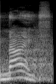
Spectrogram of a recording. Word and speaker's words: knife: So you will not touch the knife at all. So repeat with me. K-N-I-F-E. Knife. Here the K is silent.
